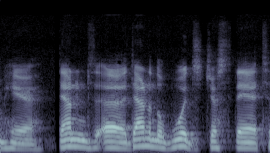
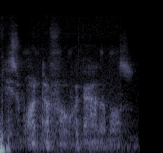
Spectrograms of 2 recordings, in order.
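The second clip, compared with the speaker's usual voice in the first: very soft, hushed whisper. Voicing a character who whispers into another character's ear: whispering in character. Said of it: "You hear Nisbia whisper into Aaliyah's ear".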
